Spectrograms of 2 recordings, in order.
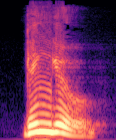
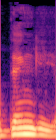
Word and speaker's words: dengue: We have diseases like dengue, or dengue as it's called in English. Well, in India it's called dengue. It's spelt like that.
